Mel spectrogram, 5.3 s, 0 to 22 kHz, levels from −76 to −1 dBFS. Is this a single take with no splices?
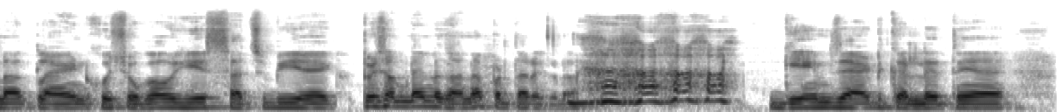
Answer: no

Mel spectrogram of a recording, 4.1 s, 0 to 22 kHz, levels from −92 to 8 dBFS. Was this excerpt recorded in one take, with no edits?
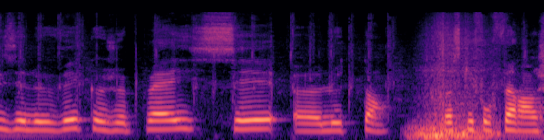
no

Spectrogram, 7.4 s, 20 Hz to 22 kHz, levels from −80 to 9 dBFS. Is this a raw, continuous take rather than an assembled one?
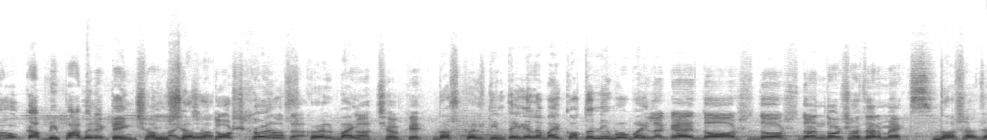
no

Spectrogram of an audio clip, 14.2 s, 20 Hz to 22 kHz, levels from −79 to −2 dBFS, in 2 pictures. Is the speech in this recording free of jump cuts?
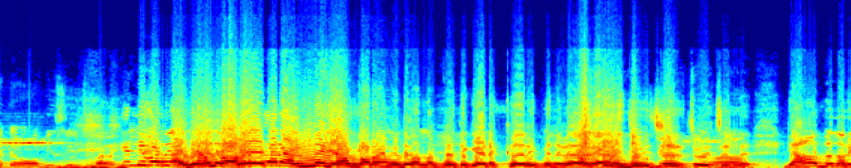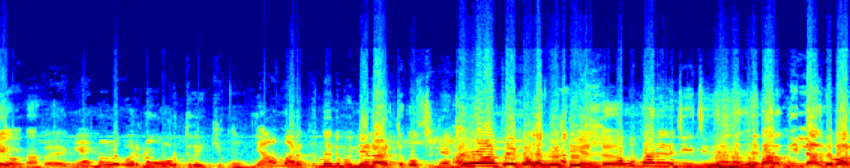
yes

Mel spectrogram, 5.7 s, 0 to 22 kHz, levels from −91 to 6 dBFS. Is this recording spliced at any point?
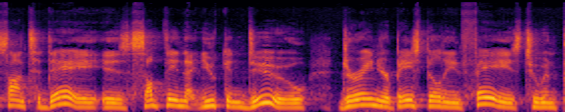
yes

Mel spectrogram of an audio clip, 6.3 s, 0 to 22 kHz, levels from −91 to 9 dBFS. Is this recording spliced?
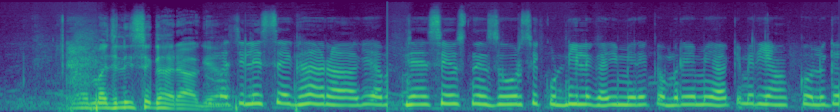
yes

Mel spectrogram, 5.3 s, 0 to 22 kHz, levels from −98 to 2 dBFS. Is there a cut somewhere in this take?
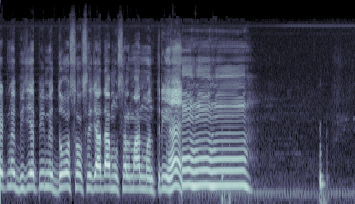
yes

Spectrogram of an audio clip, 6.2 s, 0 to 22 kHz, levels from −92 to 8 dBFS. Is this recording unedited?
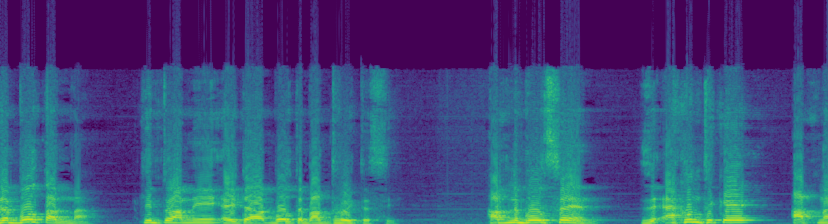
yes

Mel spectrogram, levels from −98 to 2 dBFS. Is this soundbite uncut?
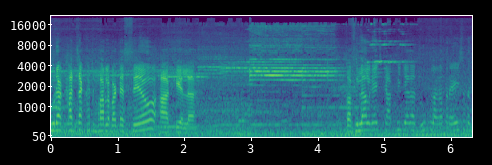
yes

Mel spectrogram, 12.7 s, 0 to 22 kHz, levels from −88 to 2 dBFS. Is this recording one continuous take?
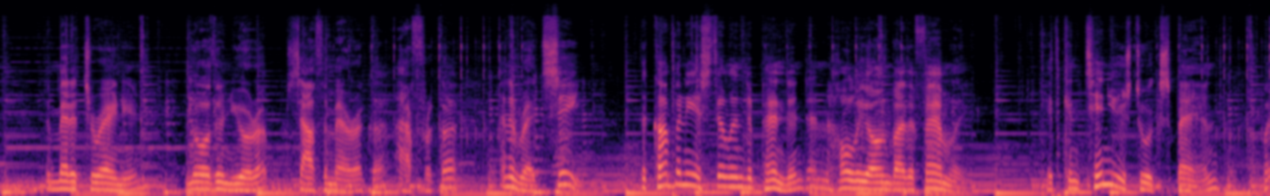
no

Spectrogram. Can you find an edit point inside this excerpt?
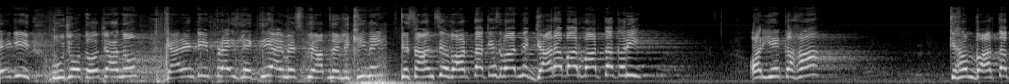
yes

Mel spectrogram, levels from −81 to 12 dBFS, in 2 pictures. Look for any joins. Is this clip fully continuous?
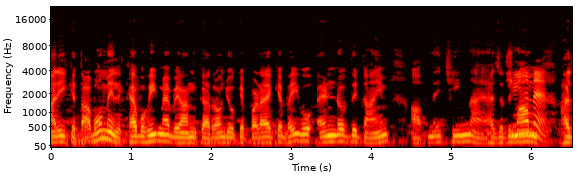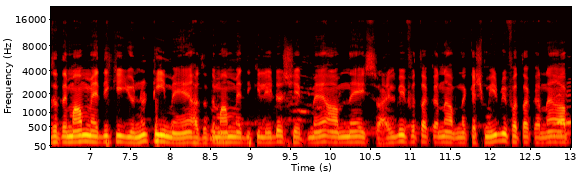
yes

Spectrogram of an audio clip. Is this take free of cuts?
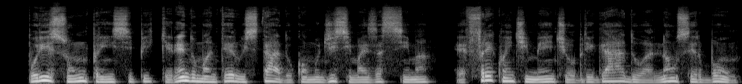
yes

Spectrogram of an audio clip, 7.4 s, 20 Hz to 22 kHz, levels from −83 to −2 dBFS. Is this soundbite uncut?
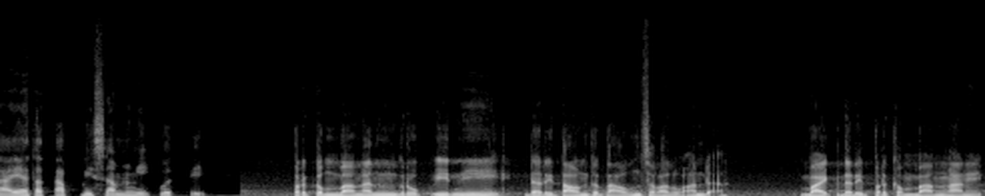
no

